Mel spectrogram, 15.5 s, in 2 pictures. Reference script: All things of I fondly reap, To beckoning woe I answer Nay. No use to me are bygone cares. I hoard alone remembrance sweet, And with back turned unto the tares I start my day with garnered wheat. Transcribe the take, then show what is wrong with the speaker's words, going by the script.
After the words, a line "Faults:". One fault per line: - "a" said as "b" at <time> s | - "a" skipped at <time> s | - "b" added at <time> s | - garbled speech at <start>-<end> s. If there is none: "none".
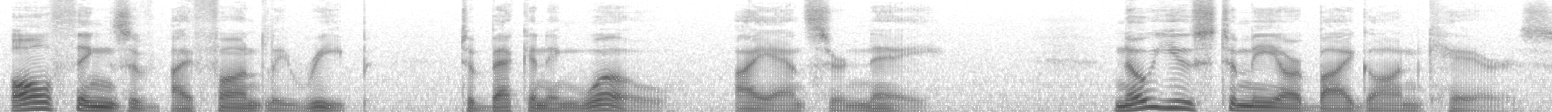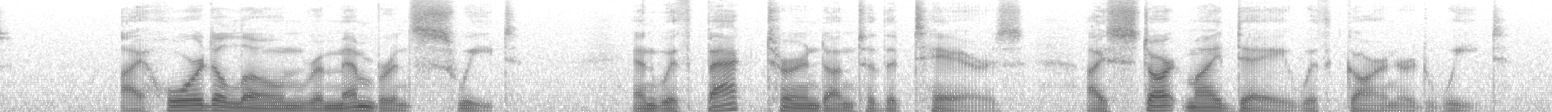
All things of I fondly reap, To beckoning woe I answer Nay. No use to me are bygone cares. I hoard alone remembrance sweet, And with back turned unto the tares I start my day with garnered wheat.
Faults:
none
